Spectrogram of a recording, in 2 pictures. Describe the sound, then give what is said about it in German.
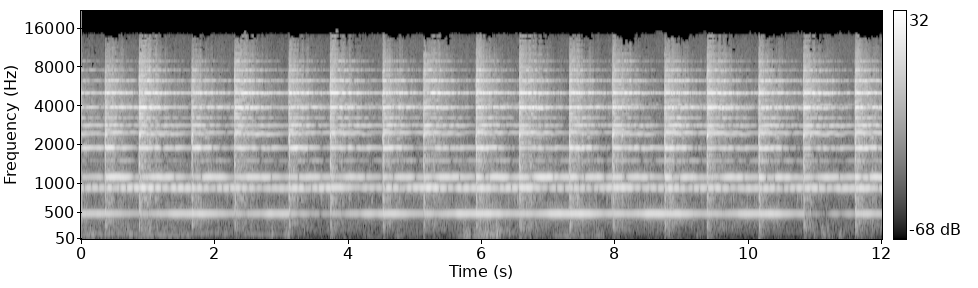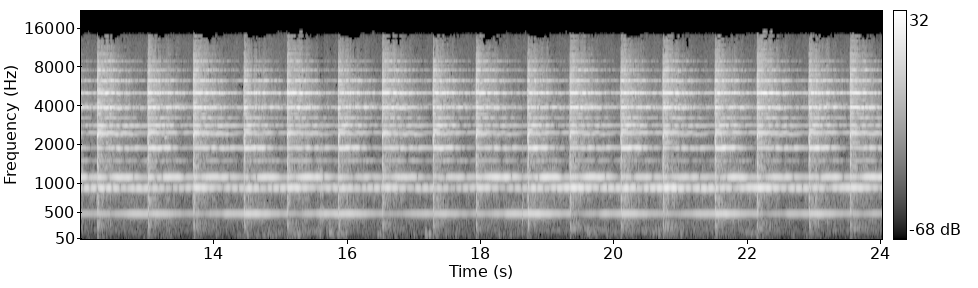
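A village church bell in Greit in the Salza valley, Styria, Austria, rings at noon with many loud, evenly spaced strokes in a steady rhythm, each ringing on under the next, with no voices. “Es ist 12 Uhr. Sie hören die Glocke der Josefikirche in Greit im Salzertal in der Steiermark.”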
